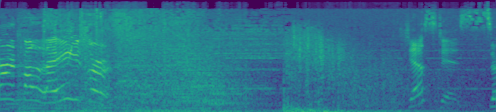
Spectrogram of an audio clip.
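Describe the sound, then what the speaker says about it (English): Laser cannons firing in the space battle game Sunrider, heavy booming bursts under spoken character lines and swooping tonal effects. "I'm firing my lasers!"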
